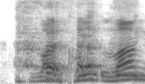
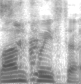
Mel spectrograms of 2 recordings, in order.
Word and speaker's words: Longquista: Longquista is how you pronounce that horse. Longquista.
